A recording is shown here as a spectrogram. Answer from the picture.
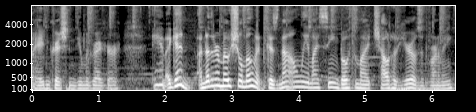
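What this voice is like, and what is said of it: Hoarse, strained, fading voice. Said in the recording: “I am losing my voice a little bit if you can't tell, so I do apologize for sounding like this ... a long day of screaming”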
